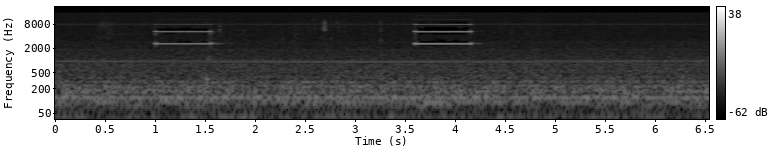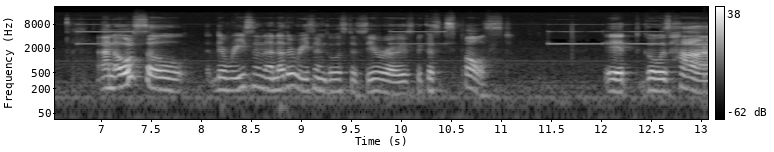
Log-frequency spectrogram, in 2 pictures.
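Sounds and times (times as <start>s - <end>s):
detector alarm beeps: 1.0s - 1.7s, 3.6s - 4.3s, 6.7s - 7.4s, 9.9s - 10.7s, 11.5s - 13.0s.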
